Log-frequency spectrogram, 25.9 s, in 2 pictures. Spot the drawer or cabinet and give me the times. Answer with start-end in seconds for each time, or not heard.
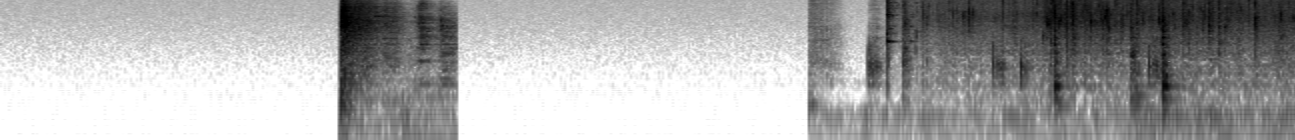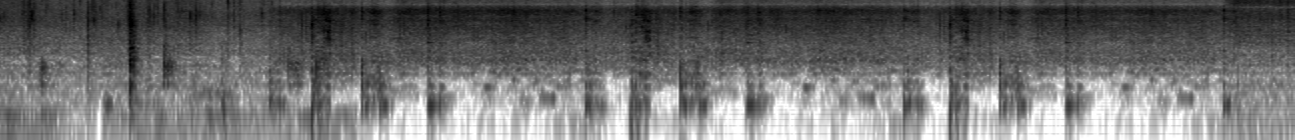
14.8-15.3.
